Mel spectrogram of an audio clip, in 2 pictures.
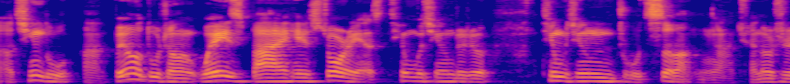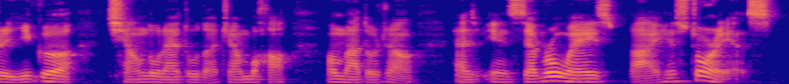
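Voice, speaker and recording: Male tutor with a Mandarin accent, mid-pitched voice, patient recorded walkthrough that drops into English examples. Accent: Mandarin Chinese. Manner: explains words patiently, switches between Chinese and English, models stress and pauses. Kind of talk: recorded lesson explaining a reading passage.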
